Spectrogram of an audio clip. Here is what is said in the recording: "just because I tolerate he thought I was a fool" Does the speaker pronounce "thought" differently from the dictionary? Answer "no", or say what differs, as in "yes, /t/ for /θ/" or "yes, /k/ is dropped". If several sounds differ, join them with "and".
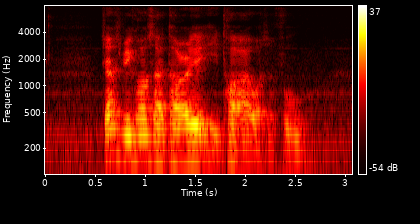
yes, /t/ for /θ/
